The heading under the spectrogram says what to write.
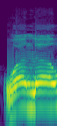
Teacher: lam jalalah yang sebelumnya ada dhomah kita sebut dengan bacaan tafkhim atau tebal lam jalalah yang tafkhim itu disebabkan karena sebelumnya ada dhomah atau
